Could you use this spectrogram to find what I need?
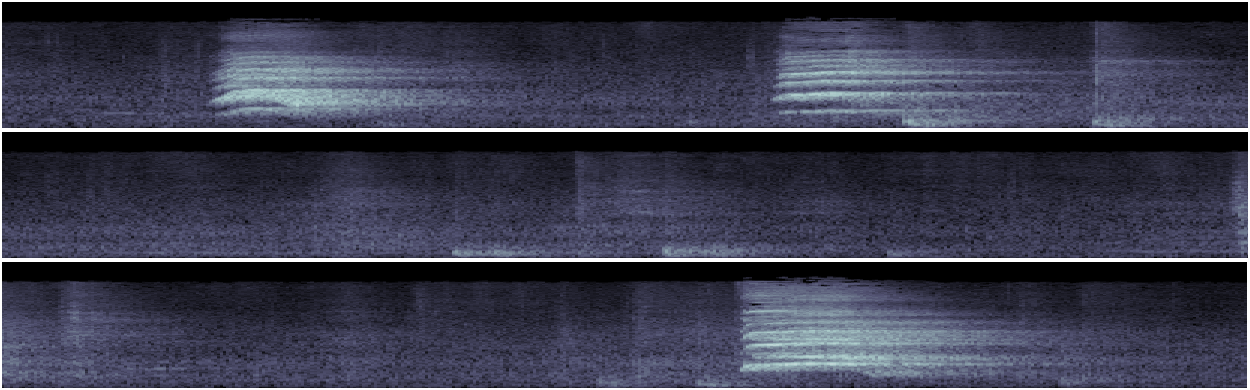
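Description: Adults shout sharp, loud karate cries that echo in a large hall.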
